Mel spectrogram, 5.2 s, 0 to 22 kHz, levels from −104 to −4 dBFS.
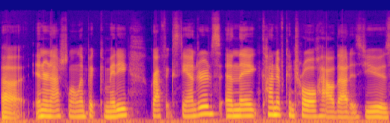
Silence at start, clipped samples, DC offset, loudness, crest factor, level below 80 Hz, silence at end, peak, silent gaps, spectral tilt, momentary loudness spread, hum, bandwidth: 0 s; under 0.1%; under 0.1%; -19 LUFS; 14 dB; -38 dBFS; 0 s; -4 dBFS; none; -6.5 dB/octave; 5 LU; none; 13 kHz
